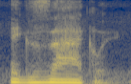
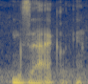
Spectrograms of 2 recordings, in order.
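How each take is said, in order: First: Said in the usual way. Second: Exactly, said low and soft under the breath; a quiet second Exactly; soft muttered echo. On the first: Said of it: "repeats exactly". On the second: Real, not acted. Gamer echoing chat, quietly. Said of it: "repeat softer".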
